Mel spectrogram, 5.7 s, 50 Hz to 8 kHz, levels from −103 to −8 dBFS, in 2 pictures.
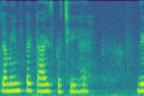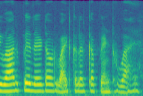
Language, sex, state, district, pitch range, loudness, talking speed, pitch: Hindi, female, Uttar Pradesh, Lucknow, 195-210 Hz, -18 LUFS, 155 wpm, 205 Hz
